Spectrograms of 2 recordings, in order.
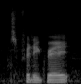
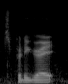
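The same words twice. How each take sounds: The two takes are said the same way.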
